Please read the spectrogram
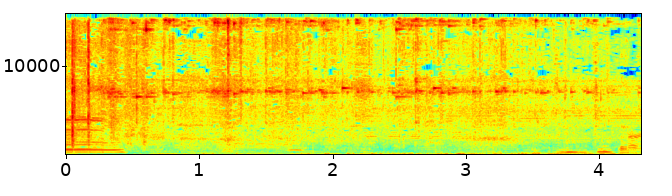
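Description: A woman's voice holds a long drawn-out note that stops about half a second in. After it comes an irregular low rumble of wind on the microphone, with a few faint rustles.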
